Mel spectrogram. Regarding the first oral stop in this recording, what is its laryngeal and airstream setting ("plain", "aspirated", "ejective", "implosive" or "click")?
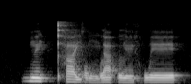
plain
